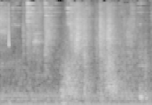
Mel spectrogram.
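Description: A dog whimpering faintly over rustling handling noise.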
